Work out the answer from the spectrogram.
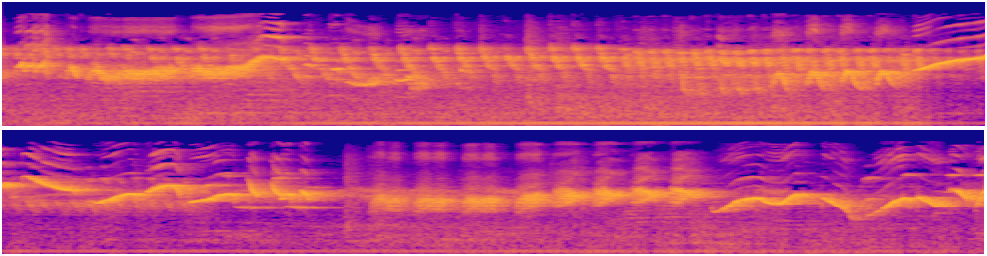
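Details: Fighting-display (đấu xòe) song of a tame, big caged Chinese hwamei: dense buzzy warbling, then a quieter break and a string of looping, bouncing whistled notes with a faint low hum beneath.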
